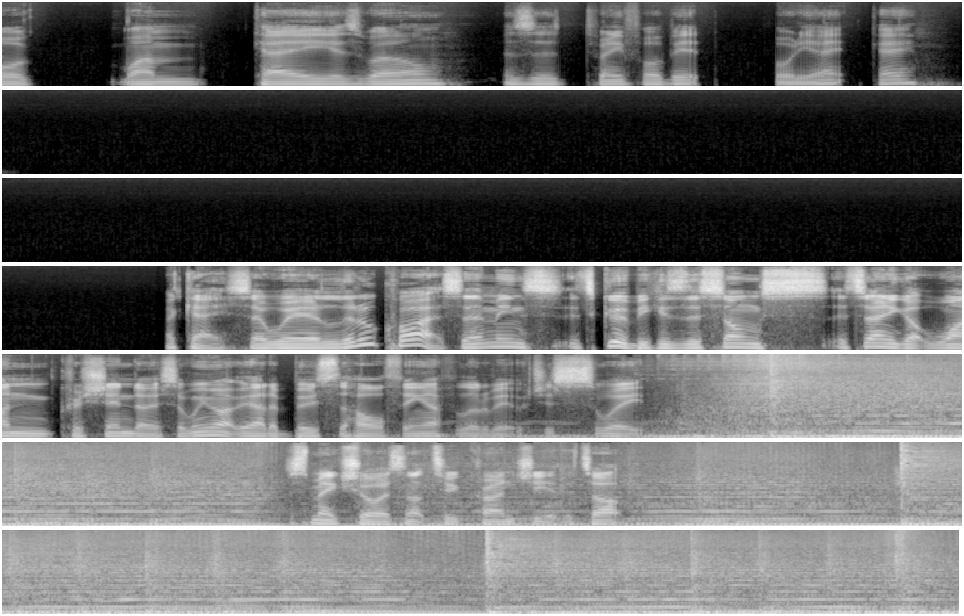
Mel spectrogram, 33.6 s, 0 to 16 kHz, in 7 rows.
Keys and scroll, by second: 21.3 space, 22.1 super+=.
